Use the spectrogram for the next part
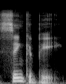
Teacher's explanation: Pronounced s-i-n-co-pe, three syllables. The e at the end is not silent.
